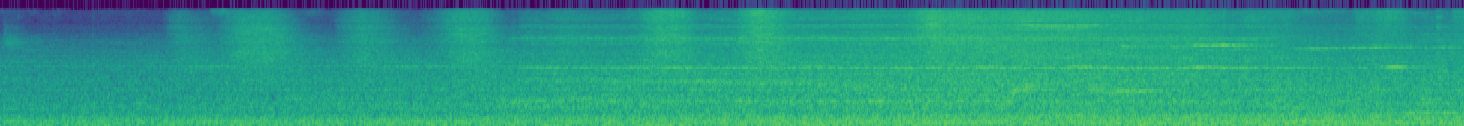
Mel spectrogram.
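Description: NJ Transit GE Arrow III electric multiple-unit train pulling into the station, growing louder as its cars pass close. Its wheels rumble on the rails with a run of regular clicks over the joints, and high steady wheel squeals set in about a third of the way through.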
